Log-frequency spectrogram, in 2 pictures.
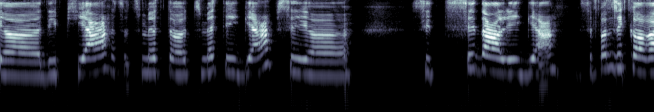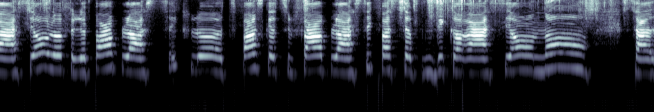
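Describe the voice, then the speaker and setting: High, piercing Québécois woman rambling. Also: pushed and bright. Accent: Québécois French. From Canada. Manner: rambling and emphatic, repeats herself for stress. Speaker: vlogger. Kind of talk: casual unscripted monologue to camera.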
